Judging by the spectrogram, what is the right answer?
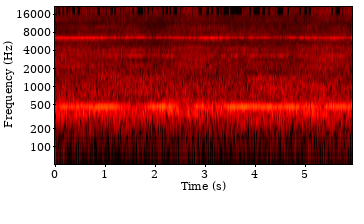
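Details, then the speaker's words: Upright vacuum running with brush roll engaged: steady roar with a thin whistle and faint high whine; brush making a funny noise, owner suspects a worn belt needing replacement. "so actually the brush is making kind of a funny noise so i actually might have to put a new belt on this now that i think about it"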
